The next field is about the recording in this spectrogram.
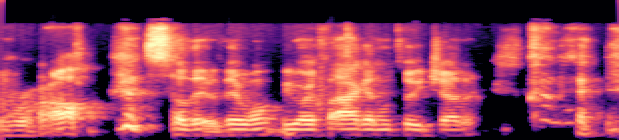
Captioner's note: laughter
